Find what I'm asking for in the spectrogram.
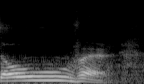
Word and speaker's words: over: When it's over. Acá, over, over. Acentuando la primera sílaba, pero mira la vinculación.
